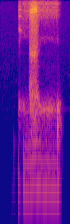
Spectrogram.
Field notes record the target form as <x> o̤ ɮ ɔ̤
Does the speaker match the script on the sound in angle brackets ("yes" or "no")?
no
